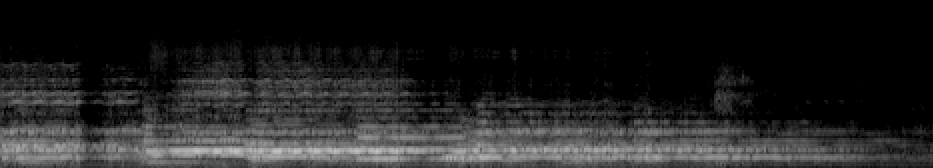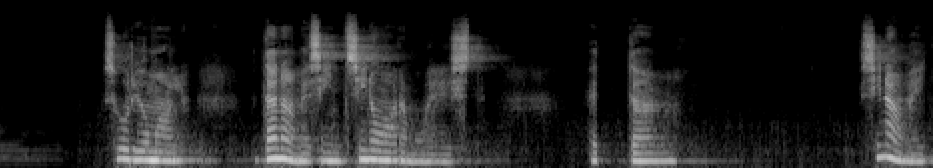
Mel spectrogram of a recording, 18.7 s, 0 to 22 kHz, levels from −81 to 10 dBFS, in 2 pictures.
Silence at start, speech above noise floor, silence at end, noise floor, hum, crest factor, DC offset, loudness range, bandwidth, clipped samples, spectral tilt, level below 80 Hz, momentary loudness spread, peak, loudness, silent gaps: 0 s; 51 dB; 0 s; -67 dBFS; none; 20 dB; under 0.1%; 15 LU; 14 kHz; under 0.1%; -4.5 dB/octave; -58 dBFS; 20 LU; -2 dBFS; -20 LUFS; none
